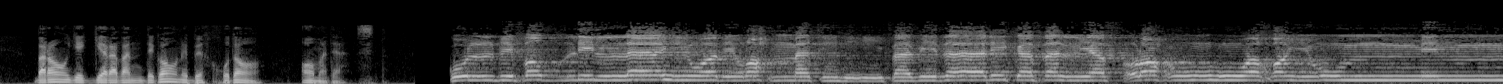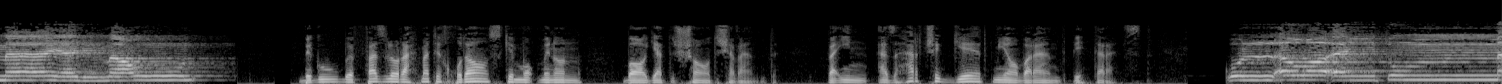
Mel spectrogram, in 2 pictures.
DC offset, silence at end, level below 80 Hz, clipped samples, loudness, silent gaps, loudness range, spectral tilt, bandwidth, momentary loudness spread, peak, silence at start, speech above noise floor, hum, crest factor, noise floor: under 0.1%; 0 s; -44 dBFS; under 0.1%; -21 LUFS; 17.82-17.86 s; 6 LU; -4 dB/octave; 7.6 kHz; 11 LU; -4 dBFS; 0.35 s; 35 dB; none; 18 dB; -56 dBFS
